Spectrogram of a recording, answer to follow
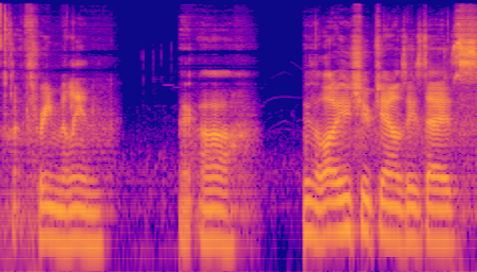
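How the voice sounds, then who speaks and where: A moderate pace in a New Zealand accent. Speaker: gaming streamer. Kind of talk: casual livestream gameplay commentary. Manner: slurred words.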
